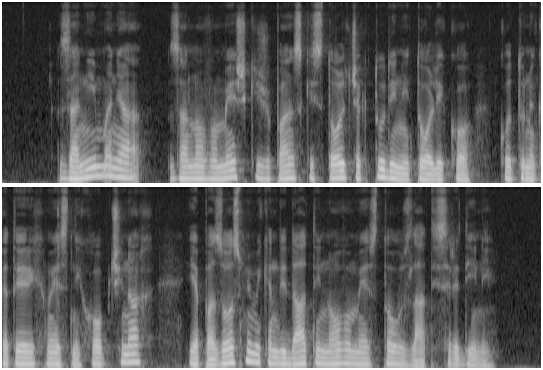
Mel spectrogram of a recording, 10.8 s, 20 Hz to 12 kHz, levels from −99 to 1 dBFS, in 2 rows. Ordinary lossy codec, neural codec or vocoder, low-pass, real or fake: none; none; none; real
